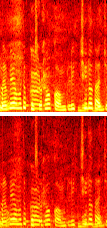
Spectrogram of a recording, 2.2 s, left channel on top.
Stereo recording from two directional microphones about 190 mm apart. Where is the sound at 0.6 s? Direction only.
20° right (ahead or behind).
